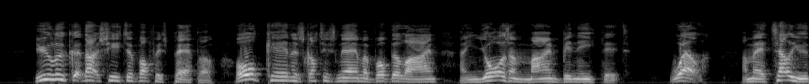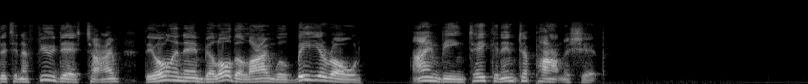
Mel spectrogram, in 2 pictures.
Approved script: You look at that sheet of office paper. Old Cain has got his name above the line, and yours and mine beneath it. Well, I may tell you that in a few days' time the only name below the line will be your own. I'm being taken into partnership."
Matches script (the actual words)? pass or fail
pass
